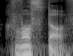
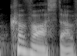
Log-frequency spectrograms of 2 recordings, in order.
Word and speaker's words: Hvostov: It turns out the K is silent. You just give it kind of like a H kind of H. It's Hvostov. Hvostov. Yeah, no Kvostov, Hvostov. We actually took this one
